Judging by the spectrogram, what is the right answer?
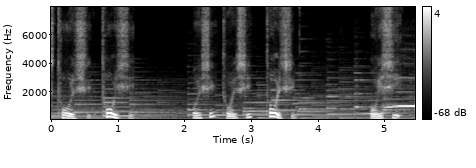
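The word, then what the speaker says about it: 砥石: If you're wondering what it's pronounced, it's toishi.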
